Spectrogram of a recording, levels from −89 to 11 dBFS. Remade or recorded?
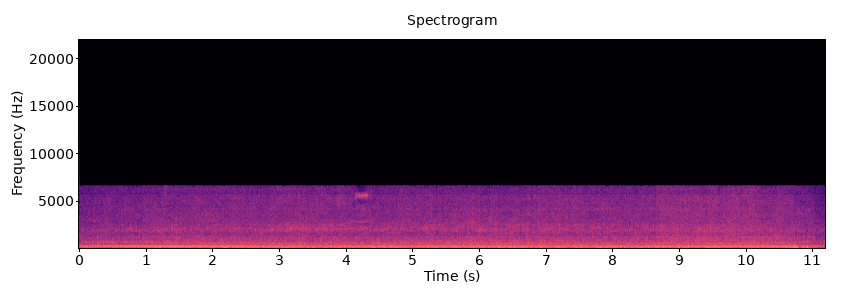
remade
